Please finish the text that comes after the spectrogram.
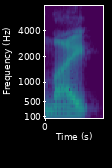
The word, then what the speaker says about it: Knight: You're just missing one letter, but pronunciation doesn't change. So Okay, instead of Michael night, Knight. as in Night, Nighttime. Yeah.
